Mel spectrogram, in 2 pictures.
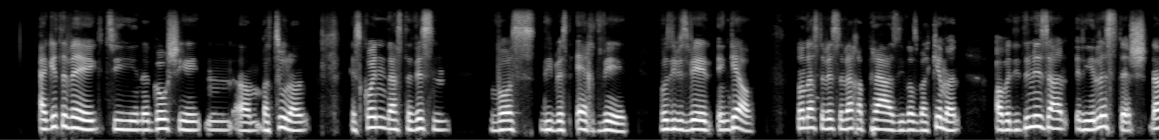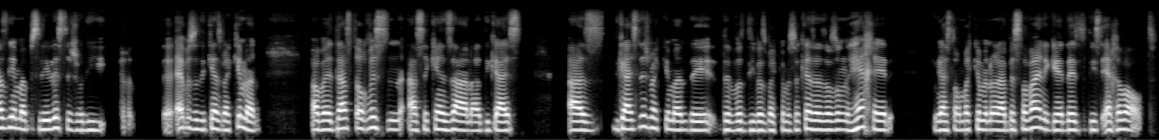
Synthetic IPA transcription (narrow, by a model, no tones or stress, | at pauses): aɡɪtəveɪkt͡sɪnɛɡoʊʃieɪtn̩bat͡suːlˠɔŋ | ɪskoɪdn̩daɾstɪvɪsn̩ | vuːsdiːbɪstɛχtveːɾ | vuːsdiːbɪstveːɾɪnɡɛlˠt̚ | nʊχdastəvɪsn̩vɛlˠχəpɾaːsdiːvosbakɪmən | ɔbəɾdɪtɪmɪzaːnɾialˠɪstɪʃdaɾfs̬tɡeːmɛpə̥sɾɛalˠɪstɪʃ̬vudɪ | ɛpəs̬vuːdiːkɛns̬bakɪmən | ɔbəɾdaɾfstoɪχvɪsn̩a̰səkɛnzaːnasdɪɡaɪst | asdɪɡaɪstnɪʃt̚bakɪməndɪdvuːdiːvuːs̬bakɪmənskɛnzazozʊɡŋ̩ɦɛχəɾ | d̥ɪɡaɪstnʊχbakɪmənʊɾabɪsl̩ˠvaɪnɪɡədes̬vudiːsɛχəvɔ̰lˠt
